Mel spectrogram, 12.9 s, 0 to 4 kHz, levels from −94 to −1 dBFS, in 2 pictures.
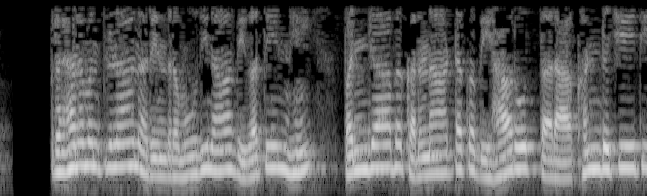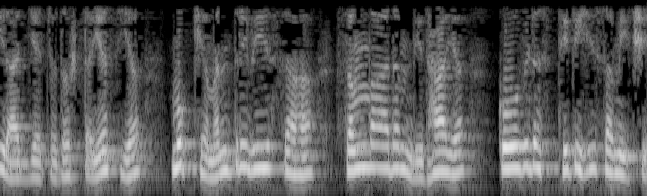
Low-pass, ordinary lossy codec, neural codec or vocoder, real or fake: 3.6 kHz; none; none; real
